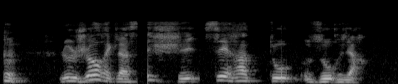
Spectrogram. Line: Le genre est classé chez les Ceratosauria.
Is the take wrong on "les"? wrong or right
wrong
